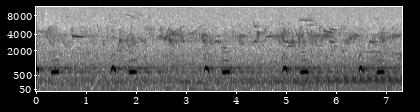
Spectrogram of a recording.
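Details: Singing cuckoo repeating its two-note call five times at steady intervals of about one and a half seconds, each a brief falling upper note followed by a held lower hoot, with faint distant chirps behind.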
